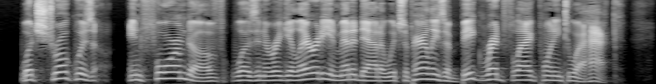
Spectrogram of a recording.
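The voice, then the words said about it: New York Long Island accent. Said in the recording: “my New York, my Long Island accent”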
